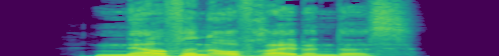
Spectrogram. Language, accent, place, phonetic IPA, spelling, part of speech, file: German, Germany, Berlin, [ˈnɛʁfn̩ˌʔaʊ̯fʁaɪ̯bn̩dəs], nervenaufreibendes, adjective, De-nervenaufreibendes.ogg
- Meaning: strong/mixed nominative/accusative neuter singular of nervenaufreibend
